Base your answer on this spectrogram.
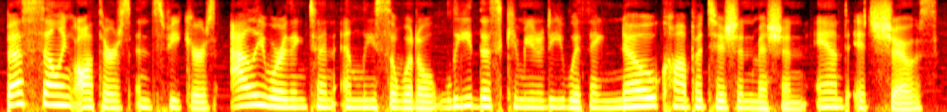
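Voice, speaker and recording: A woman's voice: medium pitch, fairly quick, hardly any pauses, dry recording, soft background music. A woman hosting a podcast, reading an ad and welcoming a guest in an upbeat, encouraging way. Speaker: podcast host. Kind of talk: scripted ad read and warm interview hosting.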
